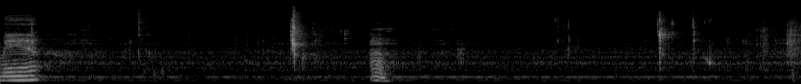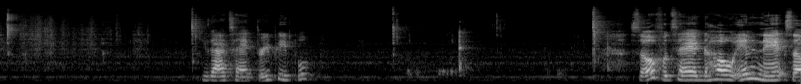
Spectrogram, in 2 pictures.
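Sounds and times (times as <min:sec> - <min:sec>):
faint steady hum: 0:00.0 - 0:16.0
person chewing food: 0:05.5 - 0:05.9.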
